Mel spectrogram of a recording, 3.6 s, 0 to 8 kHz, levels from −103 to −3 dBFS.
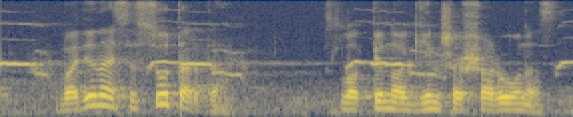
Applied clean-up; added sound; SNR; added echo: none; Bird; 9 dB; none.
